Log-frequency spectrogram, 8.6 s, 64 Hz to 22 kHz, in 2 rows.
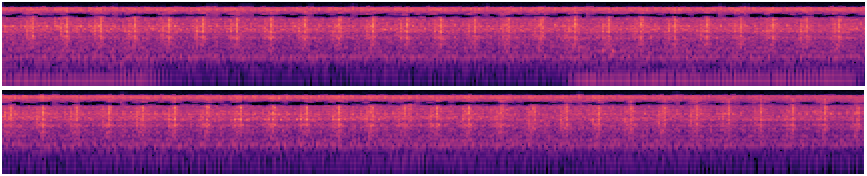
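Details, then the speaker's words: Renault Megane 2 1.6 automatic after an oil leak, warm idle: a steady knock about three times a second over the engine, persistent, with the source not located; the knock was also heard at cold start. "Вот так стучит на горячую."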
